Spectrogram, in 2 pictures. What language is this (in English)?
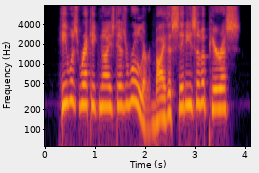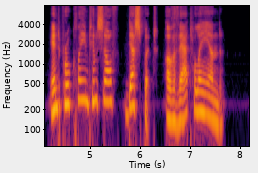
English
